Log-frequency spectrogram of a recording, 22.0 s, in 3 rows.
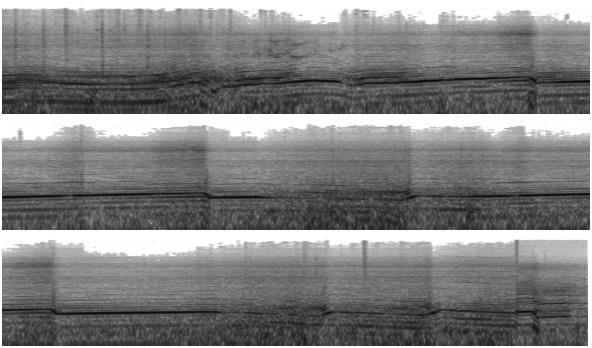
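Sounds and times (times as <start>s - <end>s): exhaust crackle: 0.0s - 4.7s
car engine accelerating: 0.0s - 22.0s.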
